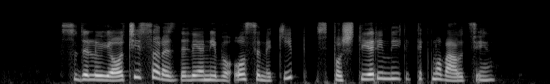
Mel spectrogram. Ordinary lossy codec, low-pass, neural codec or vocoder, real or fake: none; 7.2 kHz; codec, 16 kHz, 1 kbps, FunCodec, trained on Chinese and English, 50 frames a second; fake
